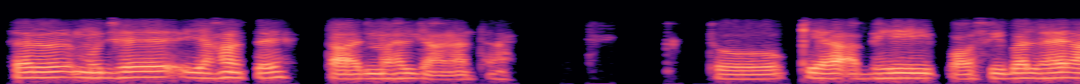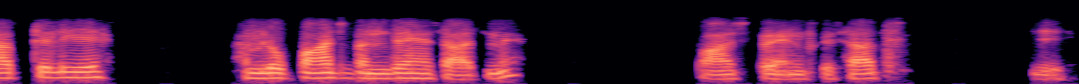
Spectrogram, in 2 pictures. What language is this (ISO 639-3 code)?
urd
